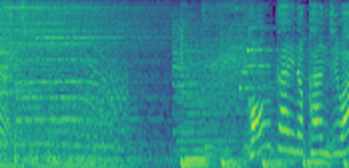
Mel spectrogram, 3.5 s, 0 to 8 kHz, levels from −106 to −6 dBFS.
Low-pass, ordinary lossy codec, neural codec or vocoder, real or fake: none; none; none; real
